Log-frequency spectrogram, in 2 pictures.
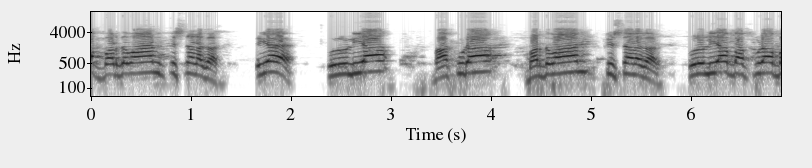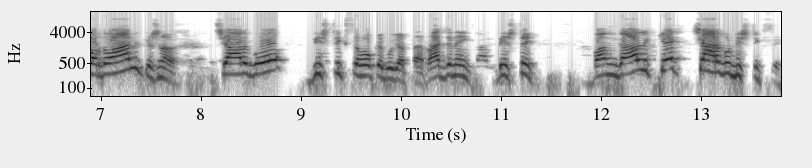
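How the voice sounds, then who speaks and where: High-voiced man drilling a class. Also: no echo, highs cut off. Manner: repetitive, drilling questions, mimics regional speech. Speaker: teacher. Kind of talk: classroom lecture with call-and-response.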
